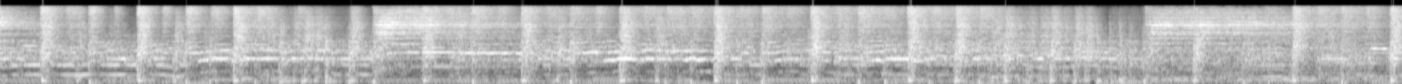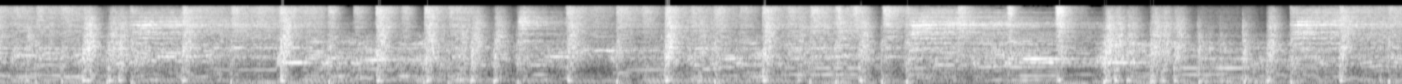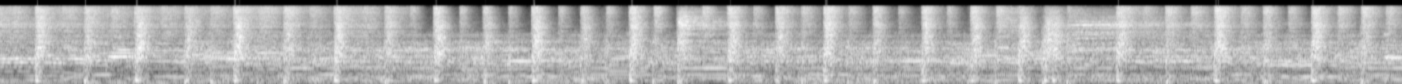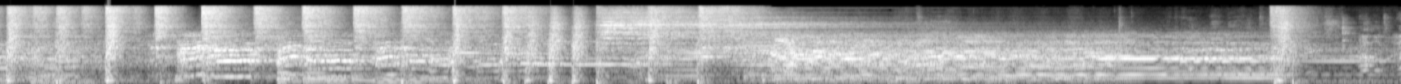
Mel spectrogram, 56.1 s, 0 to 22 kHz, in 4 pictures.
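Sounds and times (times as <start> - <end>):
drum kit: 0.0 - 56.0
electric guitar with bent notes: 0.0 - 56.0.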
